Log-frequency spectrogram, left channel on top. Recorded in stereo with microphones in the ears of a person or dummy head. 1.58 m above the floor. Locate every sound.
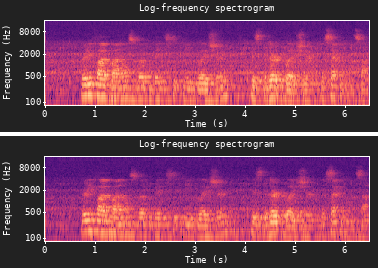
0.7 s a man speaking: 75° left (ahead or behind), 1.4 m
